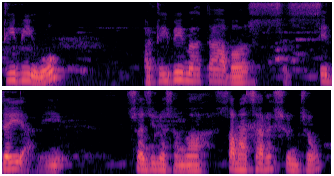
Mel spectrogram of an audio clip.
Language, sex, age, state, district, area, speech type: Nepali, female, 45-60, West Bengal, Kalimpong, rural, spontaneous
